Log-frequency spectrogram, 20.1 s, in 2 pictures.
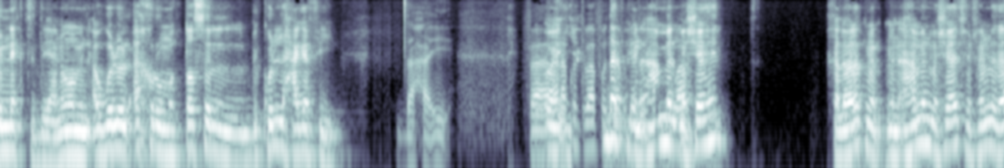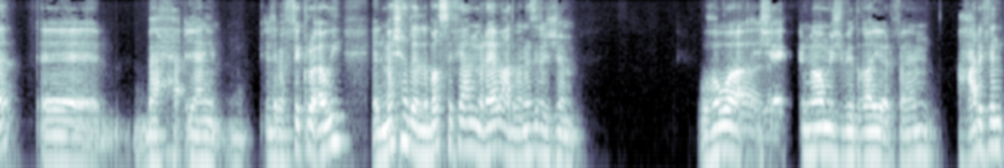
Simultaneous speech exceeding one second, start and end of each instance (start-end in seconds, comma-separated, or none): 5.5-7.0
